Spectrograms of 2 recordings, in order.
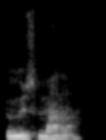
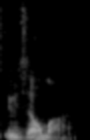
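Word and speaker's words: Uzomah: Is it Uzma? – It's Uzoma.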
